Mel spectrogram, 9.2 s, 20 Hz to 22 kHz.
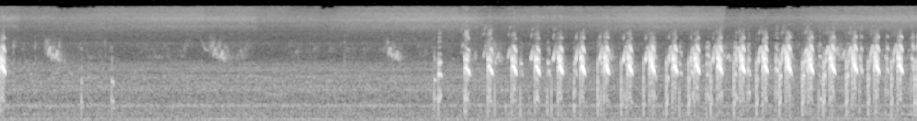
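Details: Nest-camera recording of an osprey from a nesting pair in Charlo, Montana, 16 July 2018: a few faint, scattered chirps at first, then from midway an insistent, accelerating series of loud, clipped whistled notes, repeated several times a second.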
